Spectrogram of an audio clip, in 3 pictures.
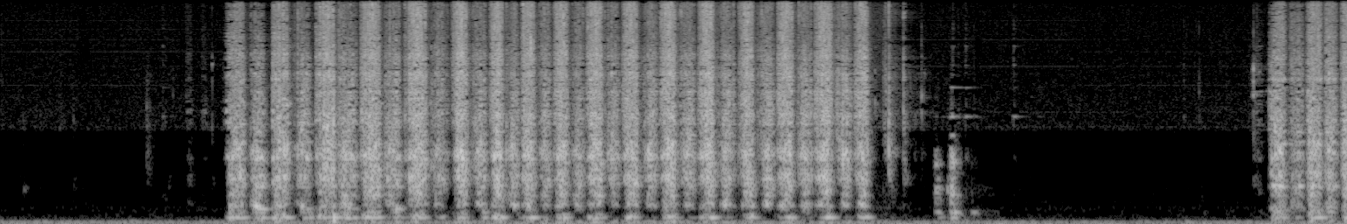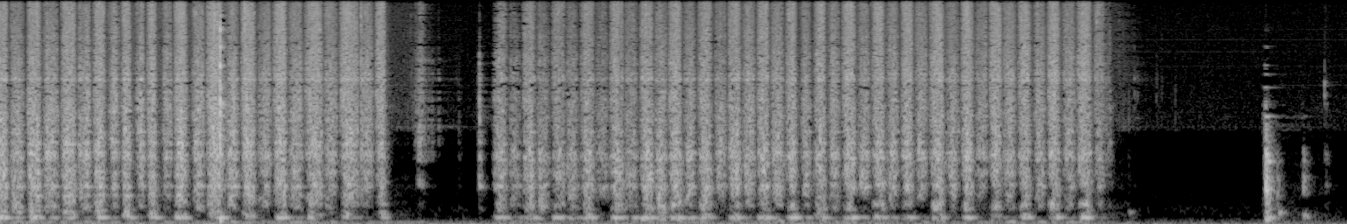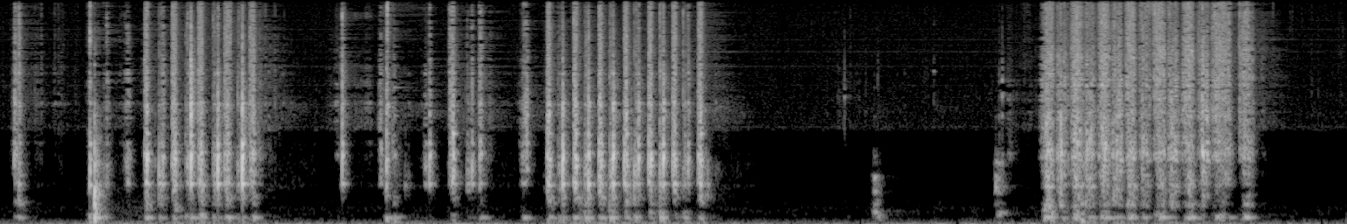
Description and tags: Grating a carrot on the three different sides of a grater.
appliance, grating, OWI, carrot, cooking, grater, vegetables, food, kitchen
